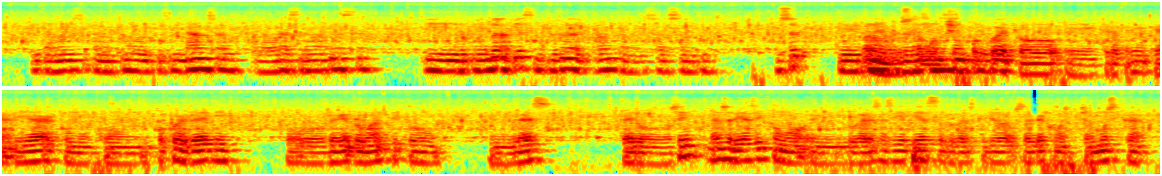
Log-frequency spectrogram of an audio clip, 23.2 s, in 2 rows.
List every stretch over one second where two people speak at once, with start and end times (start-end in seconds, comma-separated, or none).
8.6-9.9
